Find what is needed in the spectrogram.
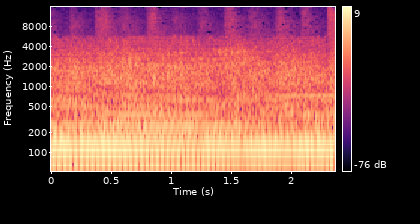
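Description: Single-engine propeller plane's engine running steadily at high power during its takeoff roll: a loud, even drone with a strong low hum and airy hiss.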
